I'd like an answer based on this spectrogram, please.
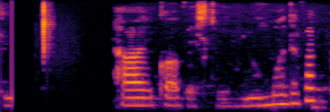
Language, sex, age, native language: Icelandic, male, 50-59, Icelandic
